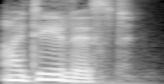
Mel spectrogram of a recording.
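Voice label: "idealist", British English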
